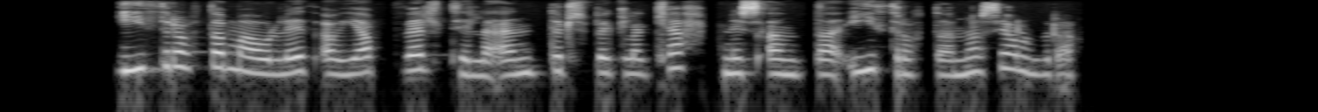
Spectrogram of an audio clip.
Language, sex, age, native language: Icelandic, female, 20-29, Icelandic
